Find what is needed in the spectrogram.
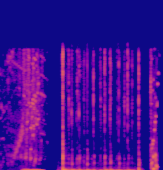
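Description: Keyboard typing sound effect for text being typed into a search bar: a rapid run of key clicks lasting about a second, ending in one louder click. It is preceded by a short sweeping sound with a low thump.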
